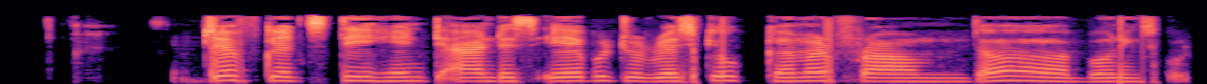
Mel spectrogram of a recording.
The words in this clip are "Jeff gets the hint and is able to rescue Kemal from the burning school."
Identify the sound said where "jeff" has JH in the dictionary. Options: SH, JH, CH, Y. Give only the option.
JH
